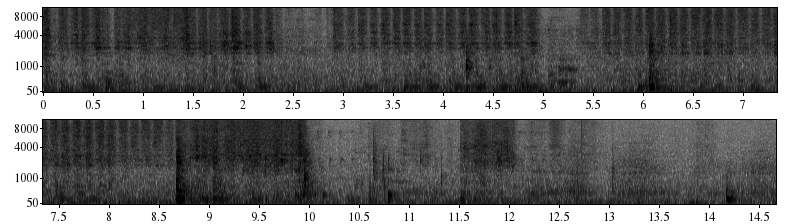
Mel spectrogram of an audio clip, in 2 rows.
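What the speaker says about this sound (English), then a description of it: "It does clean off quite well with a Scotch pad." Someone scrubs a Triumph Tiger 800 motorcycle exhaust with a Scotch pad, making a close, steady abrasive rubbing in back-and-forth strokes. There are brief pauses and shifts in pressure.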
